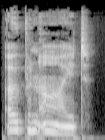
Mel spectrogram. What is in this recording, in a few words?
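"open eyed", British English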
